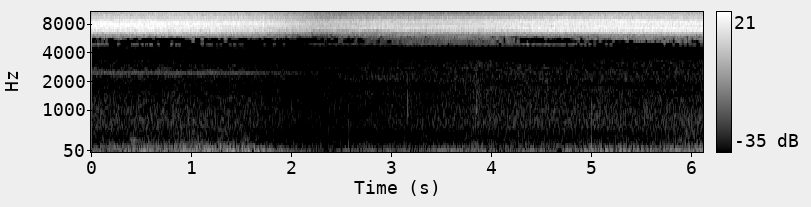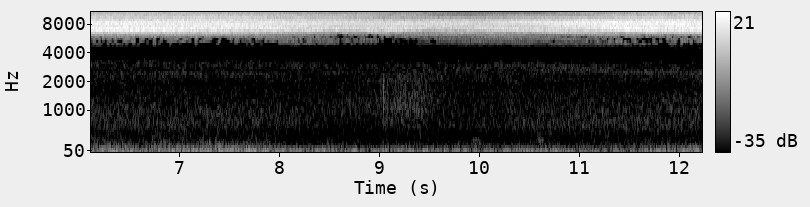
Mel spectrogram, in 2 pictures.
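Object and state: Nothing is struck.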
